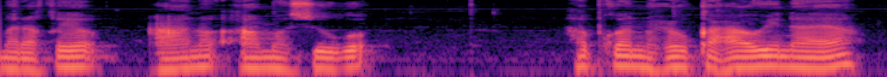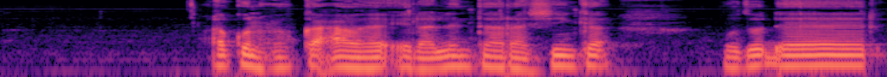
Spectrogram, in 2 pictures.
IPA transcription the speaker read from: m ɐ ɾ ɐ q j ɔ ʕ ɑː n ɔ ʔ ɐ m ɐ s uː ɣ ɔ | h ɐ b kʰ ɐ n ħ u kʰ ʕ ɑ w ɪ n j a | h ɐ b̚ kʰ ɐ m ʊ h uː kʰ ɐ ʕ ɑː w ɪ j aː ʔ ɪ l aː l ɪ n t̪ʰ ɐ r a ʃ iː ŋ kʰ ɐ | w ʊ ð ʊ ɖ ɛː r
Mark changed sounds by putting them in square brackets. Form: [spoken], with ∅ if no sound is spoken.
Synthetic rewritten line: m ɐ ɾ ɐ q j ɔ ʕ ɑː n ɔ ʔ ɐ m ɐ s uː ɣ ɔ | h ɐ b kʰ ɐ n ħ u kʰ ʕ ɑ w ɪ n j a | h ɐ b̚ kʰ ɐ [n] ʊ [ħ] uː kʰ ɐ ʕ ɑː w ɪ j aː ʔ ɪ l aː l ɪ n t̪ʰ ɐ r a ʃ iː ŋ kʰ ɐ | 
